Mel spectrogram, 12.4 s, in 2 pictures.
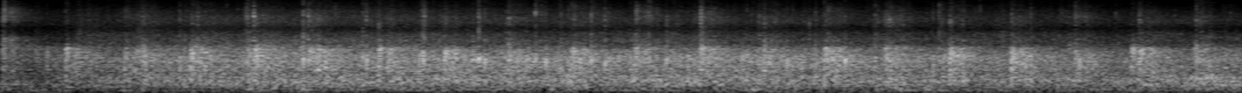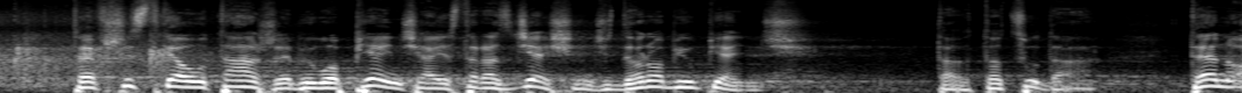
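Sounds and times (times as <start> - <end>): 
audience applause: 0.0 - 7.4
speech: 6.6 - 10.3, 10.9 - 12.4.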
